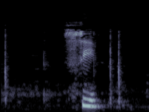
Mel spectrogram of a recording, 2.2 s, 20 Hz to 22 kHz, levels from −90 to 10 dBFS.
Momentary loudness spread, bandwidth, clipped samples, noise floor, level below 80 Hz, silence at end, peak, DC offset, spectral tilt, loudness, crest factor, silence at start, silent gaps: 22 LU; 9.6 kHz; under 0.1%; -68 dBFS; -82 dBFS; 0.45 s; -12 dBFS; under 0.1%; -2 dB/octave; -27 LUFS; 20 dB; 1 s; none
